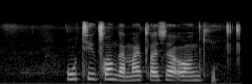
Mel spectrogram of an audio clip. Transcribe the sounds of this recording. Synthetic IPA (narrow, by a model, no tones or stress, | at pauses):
utʰiǁɔŋɡʱamaǁaʃaʔɔːŋkʰʼɛ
